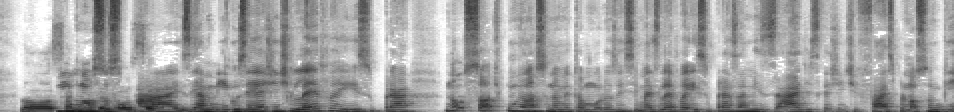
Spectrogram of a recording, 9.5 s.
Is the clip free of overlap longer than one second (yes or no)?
no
